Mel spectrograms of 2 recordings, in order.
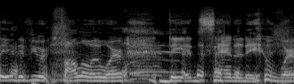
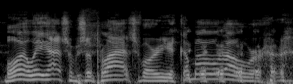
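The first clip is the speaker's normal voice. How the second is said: hammy southern twang, pitched up; southern [name] voice; 3 semitones higher than usual. Pretend. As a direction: invite them over in mock southern. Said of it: "talk like this the whole time".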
